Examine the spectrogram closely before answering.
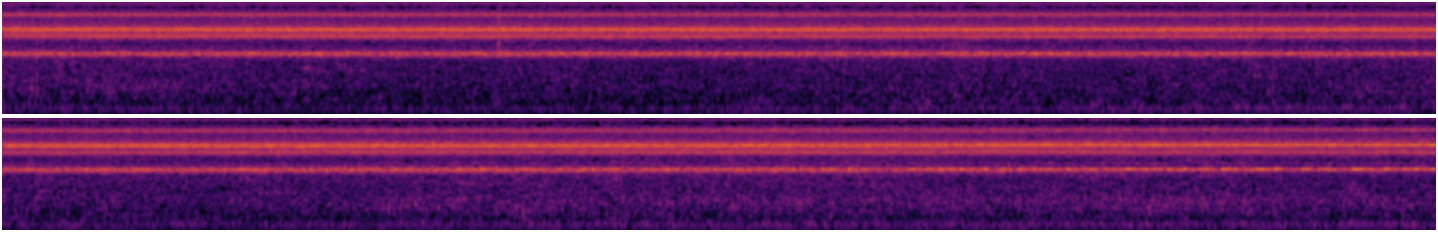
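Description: A steady, high-pitched insect chorus: several unbroken tones droning together, a little louder near the end.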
